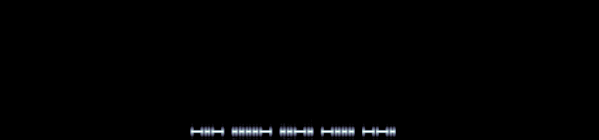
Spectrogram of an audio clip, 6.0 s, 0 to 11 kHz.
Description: Morse code, heard as a keyed tone, about 36 wpm, 700 Hz. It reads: K4FBG
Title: USA Call Signs - 5 Characters - 35wpm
